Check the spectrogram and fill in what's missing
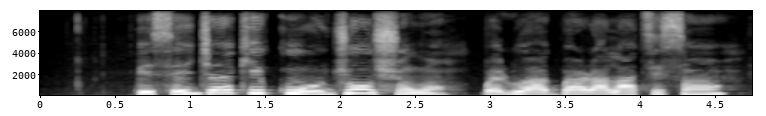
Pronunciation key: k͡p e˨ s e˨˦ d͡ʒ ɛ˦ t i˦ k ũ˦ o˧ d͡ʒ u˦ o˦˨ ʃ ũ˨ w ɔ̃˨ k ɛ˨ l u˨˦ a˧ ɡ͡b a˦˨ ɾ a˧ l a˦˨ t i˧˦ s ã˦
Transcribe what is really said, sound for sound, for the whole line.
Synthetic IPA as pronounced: k͡p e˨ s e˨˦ d͡ʒ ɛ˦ k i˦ k ũ˦ o˧ d͡ʒ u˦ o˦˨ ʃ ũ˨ w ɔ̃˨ k͡p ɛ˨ l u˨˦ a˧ ɡ͡b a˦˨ ɾ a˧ l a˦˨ t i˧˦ s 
